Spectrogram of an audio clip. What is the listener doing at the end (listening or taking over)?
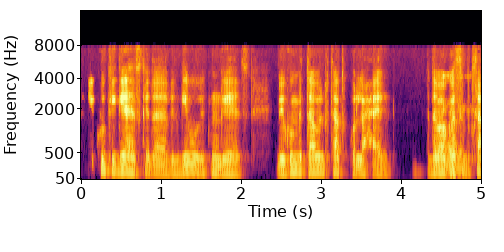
listening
